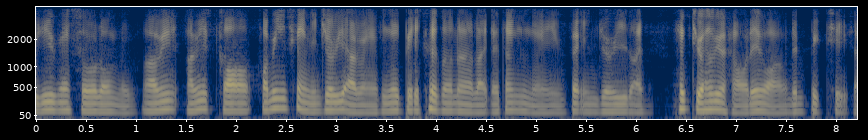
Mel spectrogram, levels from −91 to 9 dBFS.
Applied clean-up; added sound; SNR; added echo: neural separator model SepFormer WHAMR!.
